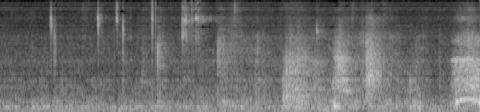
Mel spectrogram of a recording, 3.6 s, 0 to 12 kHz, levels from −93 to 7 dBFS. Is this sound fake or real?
fake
